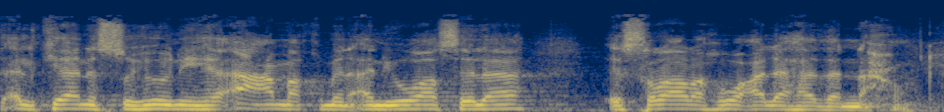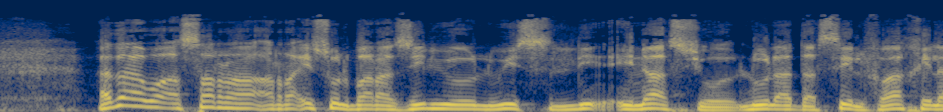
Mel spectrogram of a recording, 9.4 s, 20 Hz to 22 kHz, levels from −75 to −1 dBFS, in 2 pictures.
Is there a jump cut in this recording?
yes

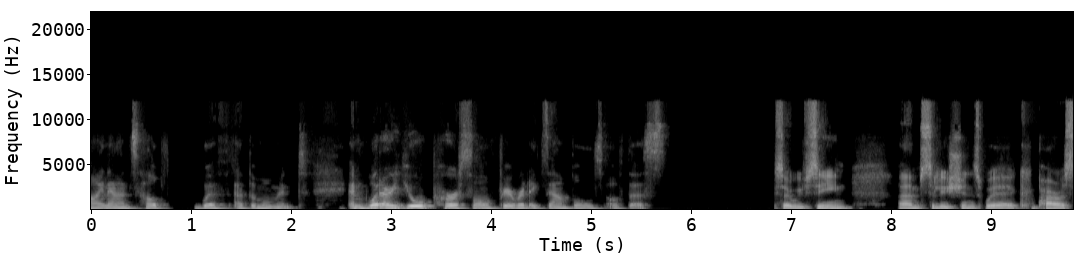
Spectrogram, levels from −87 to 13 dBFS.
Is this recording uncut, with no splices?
no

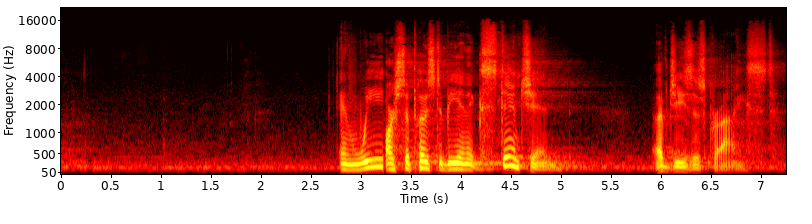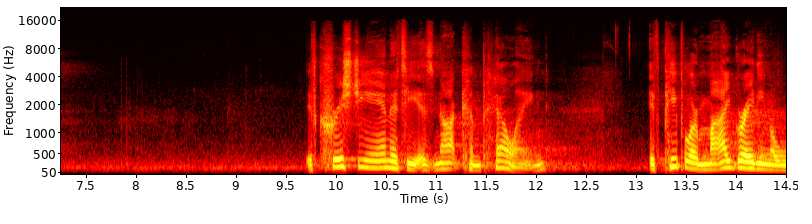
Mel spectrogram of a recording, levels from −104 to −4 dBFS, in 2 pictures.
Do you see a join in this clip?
yes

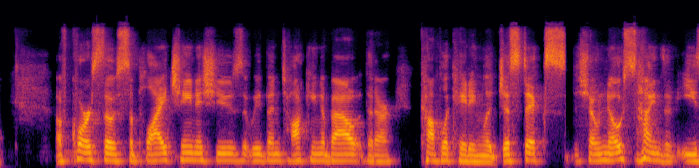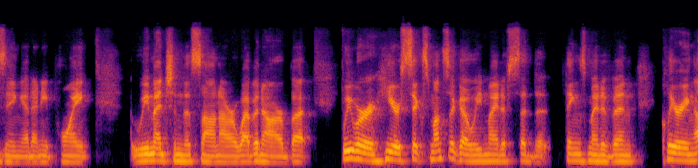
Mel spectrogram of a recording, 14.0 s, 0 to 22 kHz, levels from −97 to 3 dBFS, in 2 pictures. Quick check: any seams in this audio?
no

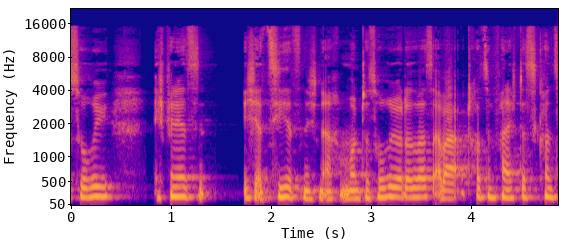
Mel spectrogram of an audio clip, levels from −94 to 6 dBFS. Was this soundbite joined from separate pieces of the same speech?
no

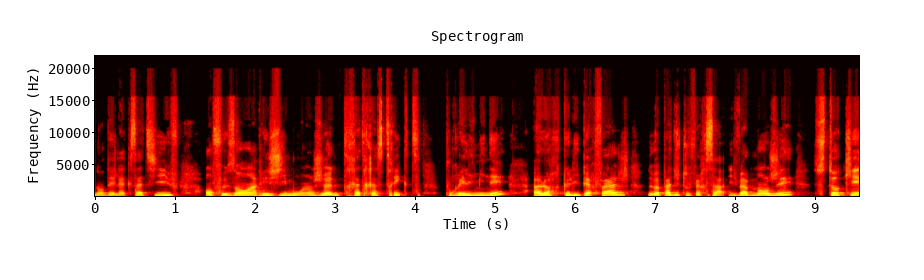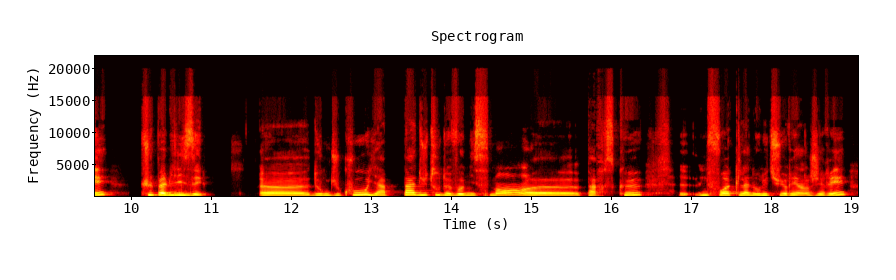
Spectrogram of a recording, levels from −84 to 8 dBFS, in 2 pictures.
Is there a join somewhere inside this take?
no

